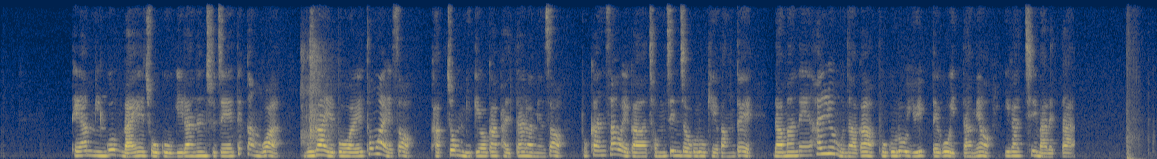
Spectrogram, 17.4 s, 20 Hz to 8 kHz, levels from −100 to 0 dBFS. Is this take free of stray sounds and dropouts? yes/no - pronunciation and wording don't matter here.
no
